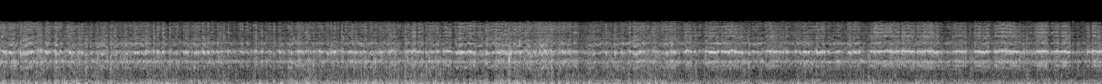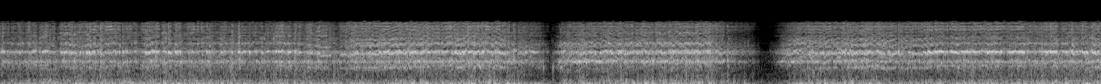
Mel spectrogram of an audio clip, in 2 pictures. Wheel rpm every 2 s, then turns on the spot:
230, 230, 230, 230, 230, 230, 230, 200, 140, 110, 210.
none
